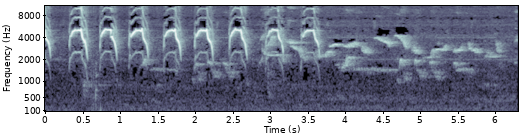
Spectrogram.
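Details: Young male ciblek gunung (prinia) kept as a training model for other birds, giving about eight loud, evenly spaced, arched high notes, then a softer jumble of quick twittering phrases.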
